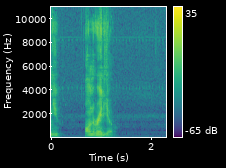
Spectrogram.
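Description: A man speaks closely into a microphone.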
